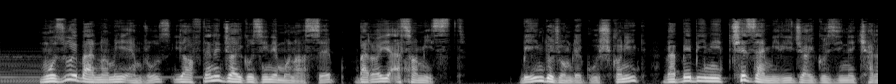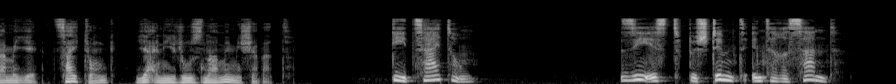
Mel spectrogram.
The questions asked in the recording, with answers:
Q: به این دو جمله گوش کنید و ببینید چه زمیری جایگزین کلمه سایتونگ یعنی روزنامه می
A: همان که شنیدیم زمیر زی جایگزین کلمه سایتونگ شده است.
